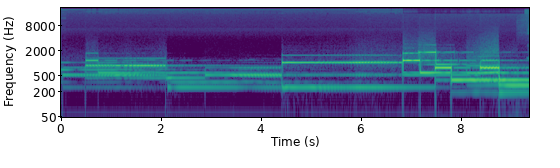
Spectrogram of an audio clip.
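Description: Sustained tones from a UDO DMNO synthesizer ring out alone, clean pitched notes holding and then stepping to new pitches, growing busier with quicker note changes near the end.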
